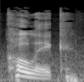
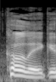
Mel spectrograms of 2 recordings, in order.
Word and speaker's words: collogue: And today's word is colic, which means dialect, conspire, or to talk privately, or to confer. So yeah, new word, guys, colic. It's spelled C-O-L-L-O-G-U-E. And I am saying it correctly because I played it to make sure I was saying it correctly.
